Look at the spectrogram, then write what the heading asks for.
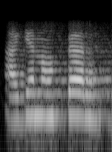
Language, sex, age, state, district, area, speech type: Odia, female, 45-60, Odisha, Angul, rural, conversation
